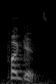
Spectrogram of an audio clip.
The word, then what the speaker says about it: Puget: It's a hard G now. Puget.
